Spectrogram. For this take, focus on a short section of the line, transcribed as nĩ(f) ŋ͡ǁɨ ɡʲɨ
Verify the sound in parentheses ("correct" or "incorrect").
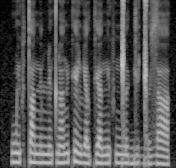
correct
